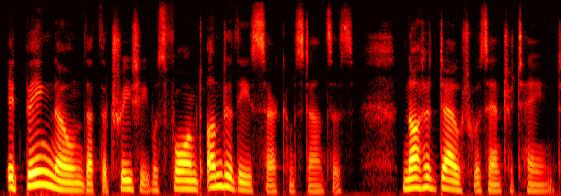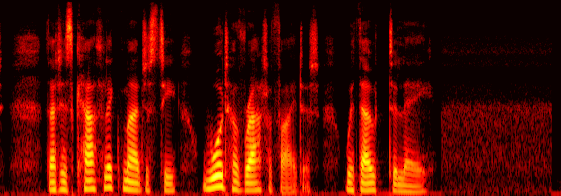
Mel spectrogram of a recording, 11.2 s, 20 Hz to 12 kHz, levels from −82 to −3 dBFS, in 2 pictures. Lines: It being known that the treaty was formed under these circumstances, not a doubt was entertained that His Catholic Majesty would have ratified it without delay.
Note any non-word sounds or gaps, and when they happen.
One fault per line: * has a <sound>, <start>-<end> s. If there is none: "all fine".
all fine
